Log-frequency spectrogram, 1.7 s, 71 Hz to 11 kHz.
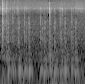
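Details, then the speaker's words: Morris Minor just converted from electronic ignition back to points, battery at 12.2 volts, ignition on before cranking. Quick, even low ticking several times per second as the fuel pump primes normally. "Hear the fuel pump are going."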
